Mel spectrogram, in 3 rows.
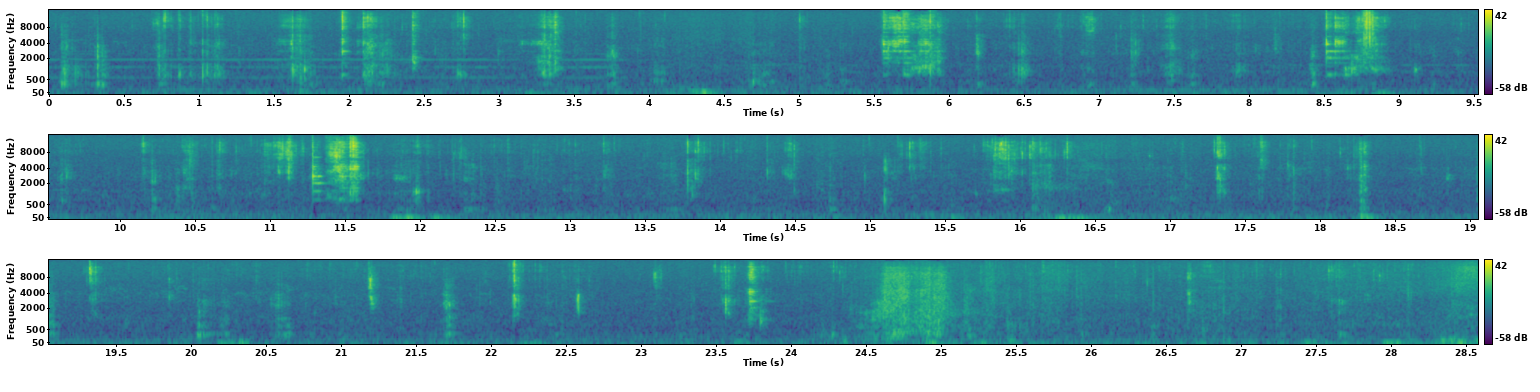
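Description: Close-up eating sounds: chewing and biting, with sharp clicks and several louder crunches of crisp fried food such as crackers, the loudest about 25 seconds in.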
